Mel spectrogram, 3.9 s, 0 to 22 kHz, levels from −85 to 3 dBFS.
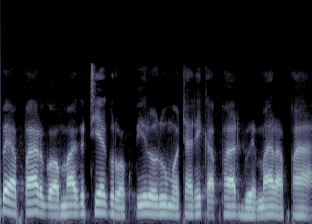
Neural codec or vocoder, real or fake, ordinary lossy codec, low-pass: codec, 16 kHz, 2 kbps, X-Codec, WavLM features, trained on Multilingual LibriSpeech; fake; none; none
